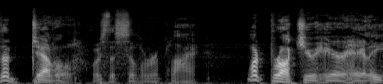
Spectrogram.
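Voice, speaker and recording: A man puts on a gruff, raspy character voice with an American accent, very deep and low in pitch, with lively intonation at a moderate pace. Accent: rustic American dialect. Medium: read story. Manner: gruff, surly.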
